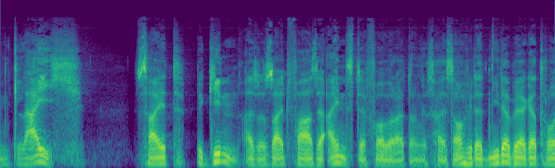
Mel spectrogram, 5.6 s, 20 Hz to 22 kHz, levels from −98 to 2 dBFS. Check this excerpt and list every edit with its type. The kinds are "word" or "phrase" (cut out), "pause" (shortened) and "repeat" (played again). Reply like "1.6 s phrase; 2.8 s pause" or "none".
none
